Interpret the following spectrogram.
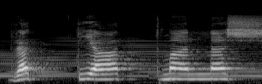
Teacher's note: విసర్గ ఉచ్చారణ తాళవ్య ష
